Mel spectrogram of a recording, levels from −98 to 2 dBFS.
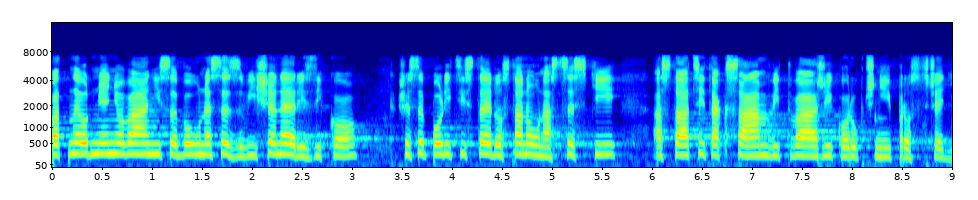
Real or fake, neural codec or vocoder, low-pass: real; none; 7.2 kHz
